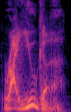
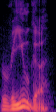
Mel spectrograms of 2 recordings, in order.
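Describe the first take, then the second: First: The name has an English pronunciation. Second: The name has a Japanese pronunciation. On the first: "we watch it in English dub, and they call it Ryuga" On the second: "There's a character named Ryuga in Japanese"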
